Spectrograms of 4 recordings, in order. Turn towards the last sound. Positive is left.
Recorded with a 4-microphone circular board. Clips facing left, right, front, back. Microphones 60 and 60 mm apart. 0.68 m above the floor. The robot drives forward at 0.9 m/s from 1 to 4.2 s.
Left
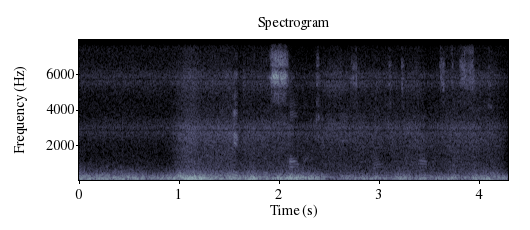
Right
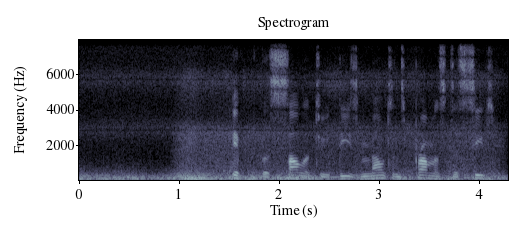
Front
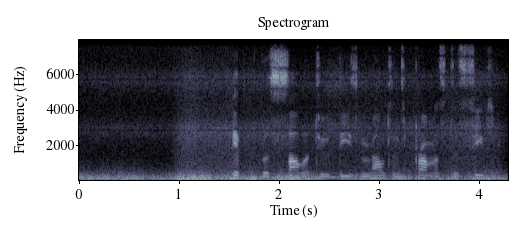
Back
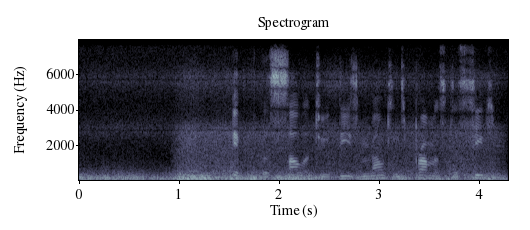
turn(degrees=-85)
